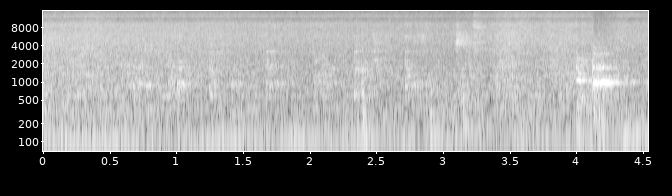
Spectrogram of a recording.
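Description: Gravy poured into a hot frying pan with hing and Kashmiri red chili sizzles loudly and steadily, with occasional stirring scrapes through the hiss.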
